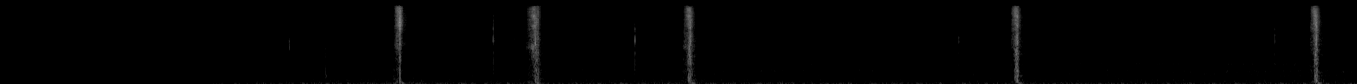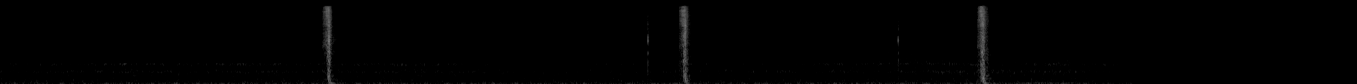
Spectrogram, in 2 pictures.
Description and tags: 05 Flint and steel
Striking of the flint and steel.
survival, CZECH, Panska, fire, flint, CZ, steel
